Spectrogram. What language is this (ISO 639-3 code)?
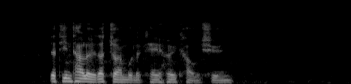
yue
